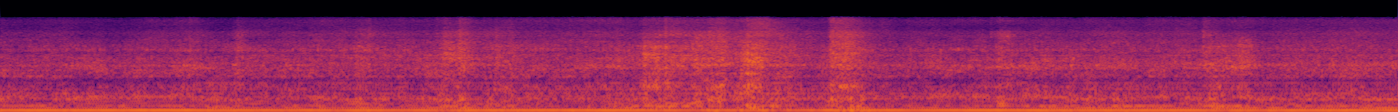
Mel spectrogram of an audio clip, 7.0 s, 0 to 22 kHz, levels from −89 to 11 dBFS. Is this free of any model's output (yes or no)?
no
